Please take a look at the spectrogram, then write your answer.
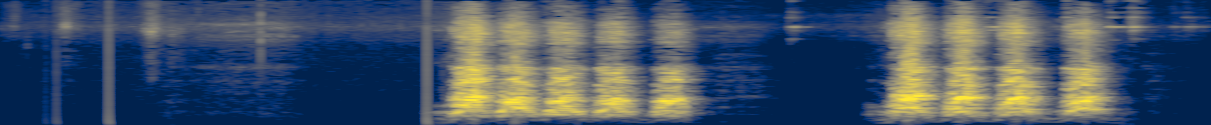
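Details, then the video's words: Smokey, a pet dog filmed in Pitman, barks in two quick bursts: five sharp broadband barks in rapid succession, a pause of about a second, then another run of five, with a few faint clicks beforehand. "Smokey barking in pitman"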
